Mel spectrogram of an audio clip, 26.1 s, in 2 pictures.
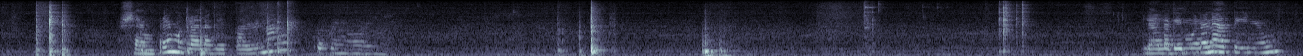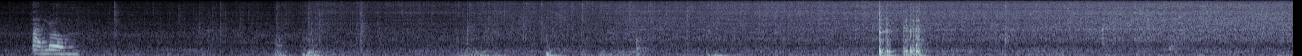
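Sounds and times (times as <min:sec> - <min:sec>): food sizzling in hot oil: 0:13.4 - 0:26.0.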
